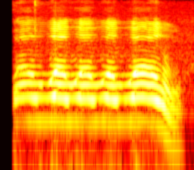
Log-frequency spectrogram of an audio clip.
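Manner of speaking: high-pitched string of whoas in real shock. Real, not acted. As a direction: yelp it out, caught completely off guard. Shocked by transfer news.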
